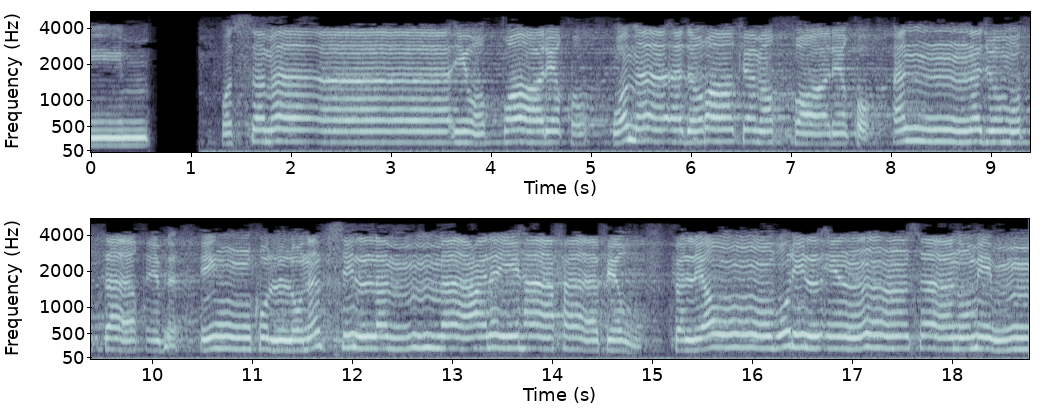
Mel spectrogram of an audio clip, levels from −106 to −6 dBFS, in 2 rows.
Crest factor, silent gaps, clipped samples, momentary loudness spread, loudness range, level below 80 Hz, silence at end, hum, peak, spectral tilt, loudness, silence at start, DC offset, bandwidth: 16 dB; 0.68-1.06 s; under 0.1%; 6 LU; 2 LU; -58 dBFS; 0 s; none; -8 dBFS; -6 dB/octave; -22 LUFS; 0 s; 0.6%; 5.4 kHz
